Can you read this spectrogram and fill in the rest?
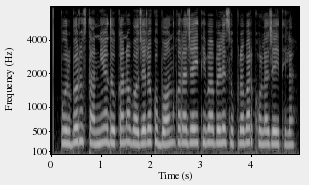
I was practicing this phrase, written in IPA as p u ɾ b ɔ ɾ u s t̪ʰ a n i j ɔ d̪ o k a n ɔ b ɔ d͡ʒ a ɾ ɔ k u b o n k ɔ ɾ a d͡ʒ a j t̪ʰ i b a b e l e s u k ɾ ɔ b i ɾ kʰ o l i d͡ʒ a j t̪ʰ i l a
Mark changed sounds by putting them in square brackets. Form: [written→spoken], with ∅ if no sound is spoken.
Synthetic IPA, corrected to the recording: p u ɾ b ɔ ɾ u s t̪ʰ a n i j ɔ d̪ o k a n ɔ b ɔ d͡ʒ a ɾ ɔ k u b [o→ɔ] n k ɔ ɾ a d͡ʒ a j t̪ʰ i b a b e [l→ɭ] e s u k ɾ ɔ b [i→a] ɾ kʰ o l [i→a] d͡ʒ a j t̪ʰ i l a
